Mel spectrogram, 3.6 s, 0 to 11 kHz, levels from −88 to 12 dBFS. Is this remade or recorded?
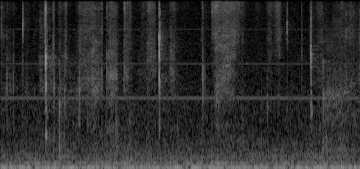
recorded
